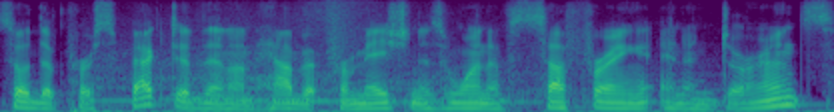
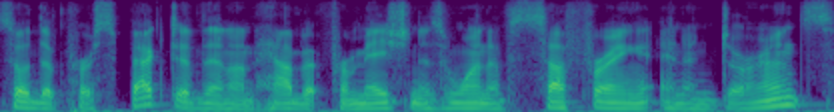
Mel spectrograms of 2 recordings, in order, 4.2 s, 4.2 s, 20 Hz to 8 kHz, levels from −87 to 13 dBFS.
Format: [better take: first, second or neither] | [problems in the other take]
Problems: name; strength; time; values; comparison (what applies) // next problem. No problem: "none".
second | background sound (Hiss / Bus / Engine); 17 dB below the speech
